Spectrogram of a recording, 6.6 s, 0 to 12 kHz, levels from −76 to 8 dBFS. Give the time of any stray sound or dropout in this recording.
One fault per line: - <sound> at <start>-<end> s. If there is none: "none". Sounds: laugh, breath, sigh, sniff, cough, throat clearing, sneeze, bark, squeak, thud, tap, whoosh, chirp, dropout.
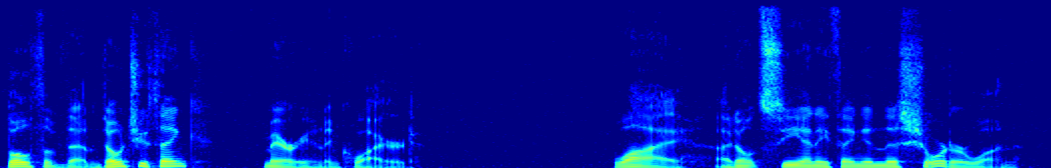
none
